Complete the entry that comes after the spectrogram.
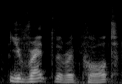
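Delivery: ordinary talk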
